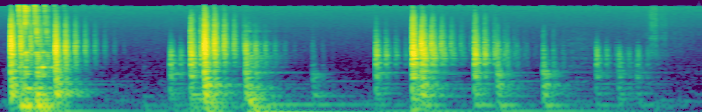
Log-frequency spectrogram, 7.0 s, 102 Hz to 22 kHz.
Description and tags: various mysterious noises made with wire iron pieces. Sennheiser MKH60 + MKH30 into Shure FP24, PCM M10 recorder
